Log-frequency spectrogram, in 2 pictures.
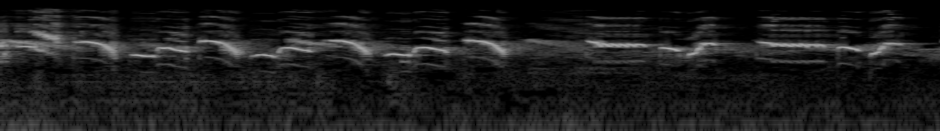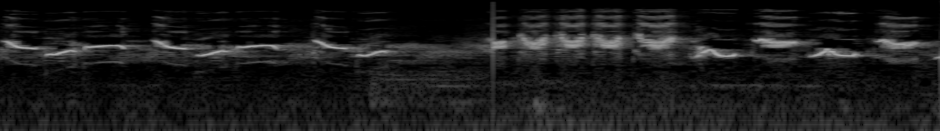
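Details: Chinese hwamei singing in a contest-style morning voice training session: loud, varied whistled phrases with slurred rising and falling notes, quick repeated trills, a brief pause, then bright rapid repeated notes.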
